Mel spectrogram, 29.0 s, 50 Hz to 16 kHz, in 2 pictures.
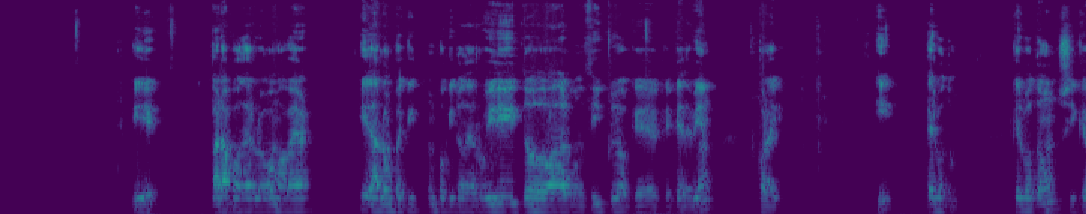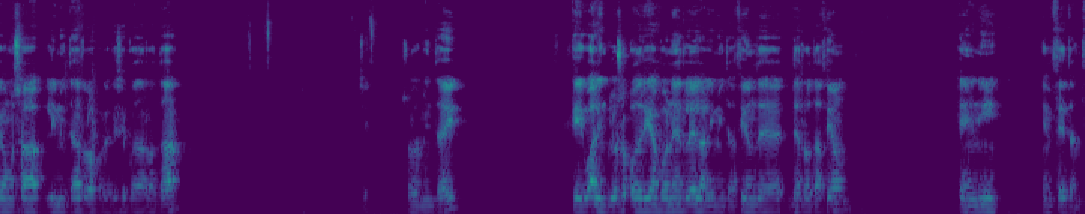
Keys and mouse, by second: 0.6 right click, 0.8 middle click, 1.7 right click, 2.0-5.8 middle drag, 2.5 r, 5.8 right click, 8.4-11.1 middle drag, 11.1 right click, 11.5-13.0 middle drag, 12.2 r, 13.0 right click, 14.5 click, 14.8 click, 15.2-17.8 ctrl+middle drag, 16.1 r, 17.8 right click, 17.8-19.1 middle drag, 18.4 r, 19.1 right click, 19.2-21.6 middle drag, 19.8 r, 21.6 right click, 25.0 click, 27.2 click.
